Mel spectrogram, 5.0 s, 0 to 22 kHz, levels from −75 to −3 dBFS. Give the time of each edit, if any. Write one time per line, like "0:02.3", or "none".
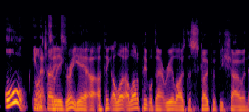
none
